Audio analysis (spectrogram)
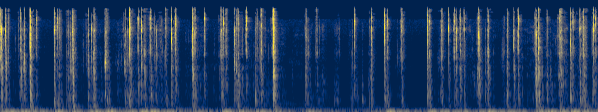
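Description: Fingertips with painted nails type steadily on a full-size plastic computer keyboard with color-changing backlit keys. Rapid, bright plastic clicks and clacks come in an uneven rhythm with short pauses, each tap dying away almost instantly. A steady low hum runs underneath throughout.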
